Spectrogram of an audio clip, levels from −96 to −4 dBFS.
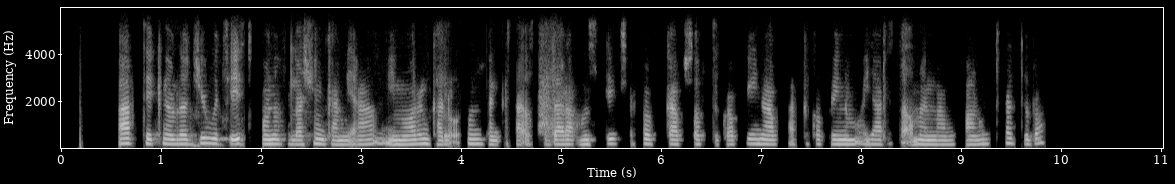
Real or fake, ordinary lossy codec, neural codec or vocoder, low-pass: fake; Opus, 24 kbps; codec, 16 kHz in and 24 kHz out, 2.2 kbps, FireRedTTS-2 codec; 5.4 kHz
